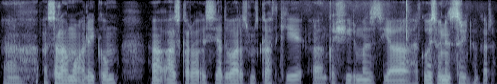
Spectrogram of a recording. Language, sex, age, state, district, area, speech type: Kashmiri, male, 45-60, Jammu and Kashmir, Srinagar, urban, spontaneous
